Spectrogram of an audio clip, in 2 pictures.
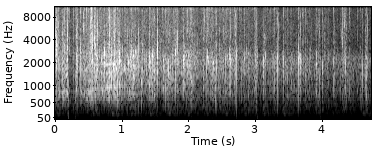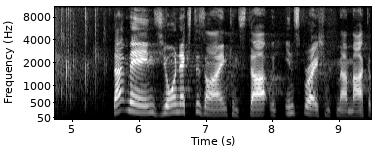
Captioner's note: applause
